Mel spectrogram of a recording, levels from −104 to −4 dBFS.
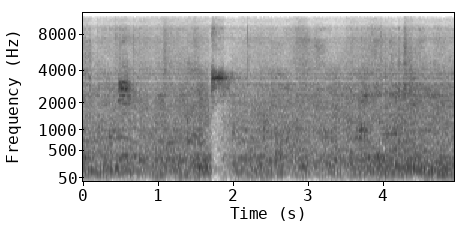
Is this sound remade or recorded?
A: remade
